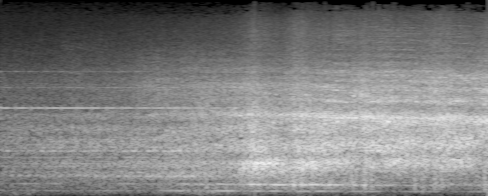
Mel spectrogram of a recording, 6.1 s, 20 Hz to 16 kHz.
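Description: NMBS AM'80 electric multiple unit approaching and passing over the level crossing. The sound builds over the first three seconds, then holds as a loud, steady rush of wheels on rails with a low motor hum.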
